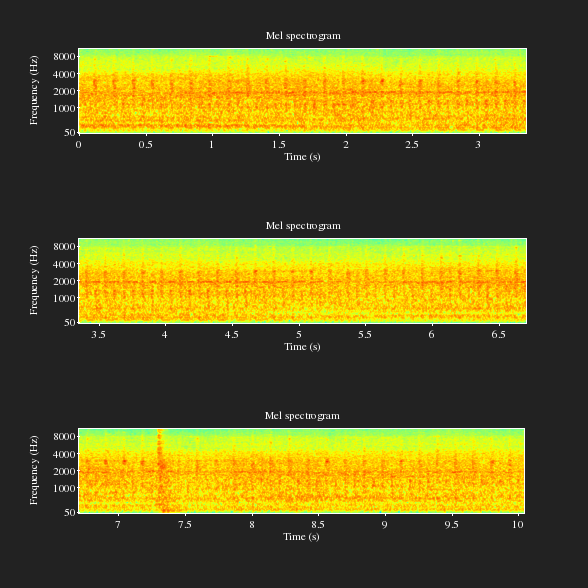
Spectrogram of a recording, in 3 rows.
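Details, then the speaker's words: Camaro V8 just restarted after a quick weld of the exhaust Y-pipe: a rattling knock of about three to four per second with a ticky edge over a rough idle, more pronounced when revved; the owner suspects loose connecting rods or journals. "it sounds the best way I can describe it is it's like a rattle it's a knock so that's what we really heard pronounced when I rev the engine that sort of like rattling sound"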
